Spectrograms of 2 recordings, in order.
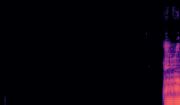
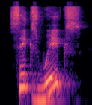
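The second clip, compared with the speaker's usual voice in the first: SIX WEEKS pitched high, swooping up; emphatic disbelief; 8 semitones higher than usual. Shown as a demonstration. Second speaker repeating the news in disbelief, emphatic. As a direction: echo SIX WEEKS as an incredulous question. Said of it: "So he's doing emphasis".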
